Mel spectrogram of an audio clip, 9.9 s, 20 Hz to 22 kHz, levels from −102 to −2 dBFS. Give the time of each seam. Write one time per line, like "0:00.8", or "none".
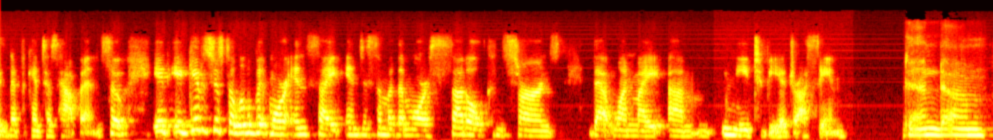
0:09.0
